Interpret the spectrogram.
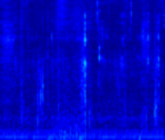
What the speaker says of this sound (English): So you'll just have to deal with me chewing.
